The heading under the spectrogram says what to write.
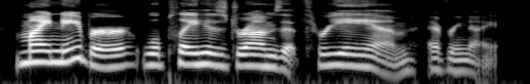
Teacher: the way you emphasize will in that sentence implies a certain level of annoyance or frustration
